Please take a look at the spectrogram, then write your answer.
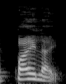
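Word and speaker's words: pili: का नाम होता है पाइलाई। बहुत से लोग इसे पिली भी बोलते हैं, लेकिन मेरियम वेबस्टर डिक्शनरी के प्रोनाउंसिएशन के मुताबिक ये पाइलाई है, राइट।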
